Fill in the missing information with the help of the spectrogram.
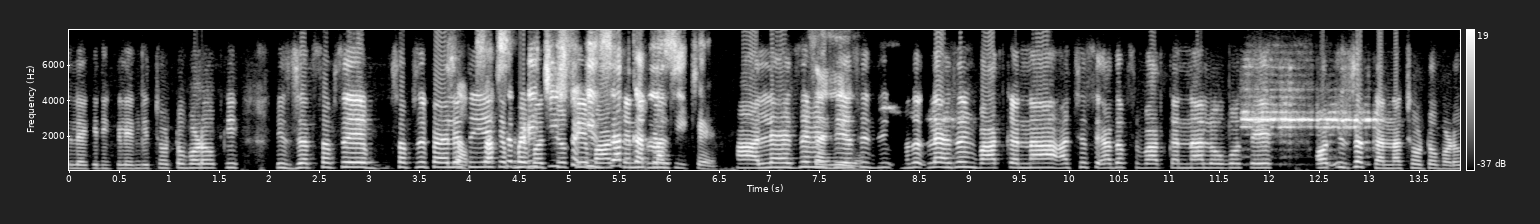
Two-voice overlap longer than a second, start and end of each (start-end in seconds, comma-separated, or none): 3.8-6.0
